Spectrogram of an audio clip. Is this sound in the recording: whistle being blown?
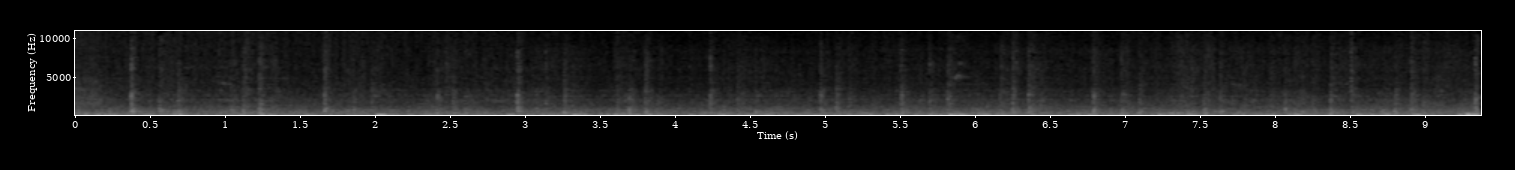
no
